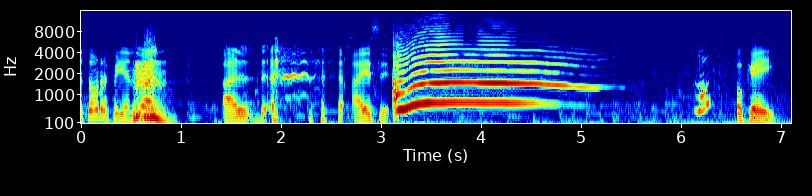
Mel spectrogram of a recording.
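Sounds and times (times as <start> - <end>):
speech: 0.0 - 3.7, 6.2 - 7.0
laughter: 1.8 - 2.7
person imitating coyote howl: 3.1 - 5.4.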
